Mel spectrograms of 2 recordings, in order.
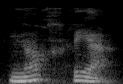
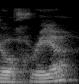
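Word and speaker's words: נכריה: Nochria. Mm-hmm. And it's the accent in the middle.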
